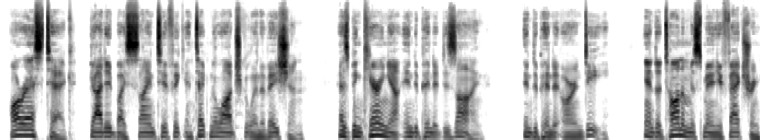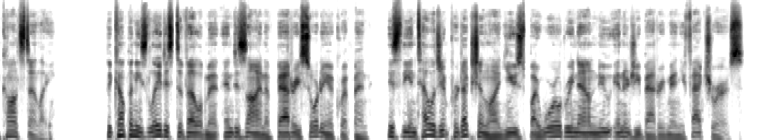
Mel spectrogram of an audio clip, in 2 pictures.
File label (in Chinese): 分选机说词-英; 星恒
